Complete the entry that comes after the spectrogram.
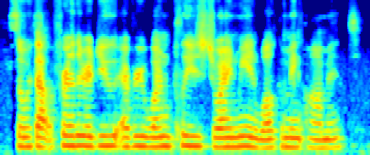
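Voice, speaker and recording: A woman hosts an online spoken word event over a video call. She speaks in a gentle, appreciative way as she thanks a performer and introduces the next one. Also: medium pitch, little pitch movement, fairly quick. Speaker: event host.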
